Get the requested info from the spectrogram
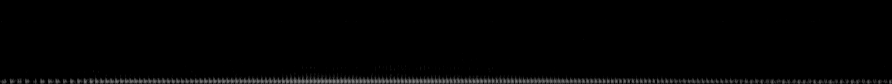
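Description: Low engine rumble that swells over a few seconds and then fades away, as a motor vehicle passing by does.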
